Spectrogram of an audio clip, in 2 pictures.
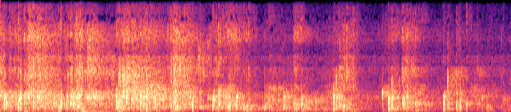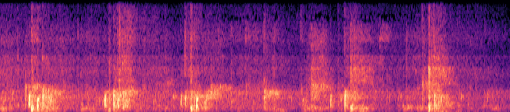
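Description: A burst of applause from a small group: dense, overlapping claps at first that thin into scattered, separate claps as the clapping dies away.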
